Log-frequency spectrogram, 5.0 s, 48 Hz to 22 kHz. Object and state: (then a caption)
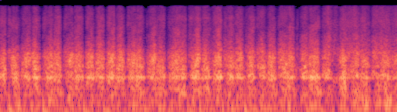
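Foam microphone windscreen being scratched. Short fingernails and fingertips of both hands scratch and rub a black foam windscreen over a large desk microphone. The result is a dense, continuous rough scratching and rustling with a heavy low rumble, a steady tone near 330 Hz, and almost nothing bright on top.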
